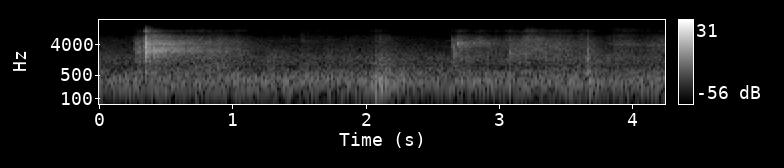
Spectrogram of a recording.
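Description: Quiet room with a few faint, short taps and knocks, the clearest about a third of a second in.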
